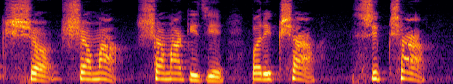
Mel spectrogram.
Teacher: हम छ भी इसको नहीं कहते हैं, श भी नहीं कहते हैं, छ और श को मिला करके हम बोलते हैं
